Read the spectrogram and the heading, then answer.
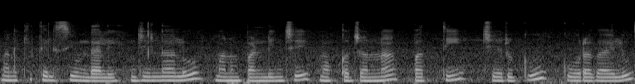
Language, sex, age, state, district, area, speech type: Telugu, female, 45-60, Andhra Pradesh, West Godavari, rural, spontaneous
